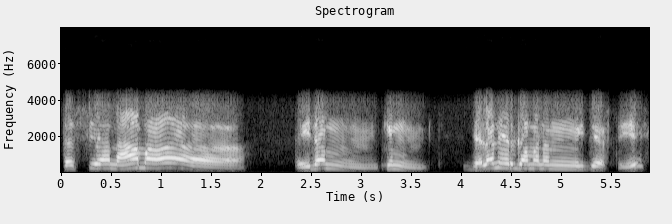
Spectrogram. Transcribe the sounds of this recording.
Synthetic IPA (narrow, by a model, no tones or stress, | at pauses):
t̪ɐsjɐnaːmɐ | id̪ɐmkim | d͡ʒɐlɐneːɾɡɐmɐnɐmit̪iɐst̪i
